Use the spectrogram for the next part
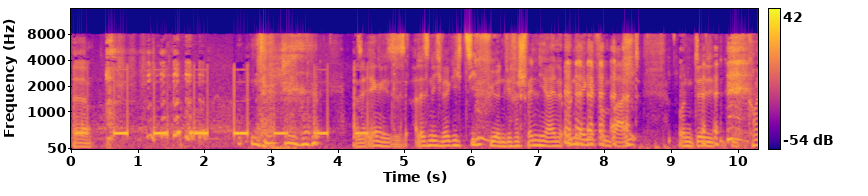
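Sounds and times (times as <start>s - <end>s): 
speech: 0.0s - 0.4s, 2.7s - 10.3s
laughter: 0.5s - 2.1s, 2.7s - 3.9s, 7.3s - 8.6s, 9.2s - 10.3s
electronic telephone keypad tones: 0.6s - 2.7s.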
